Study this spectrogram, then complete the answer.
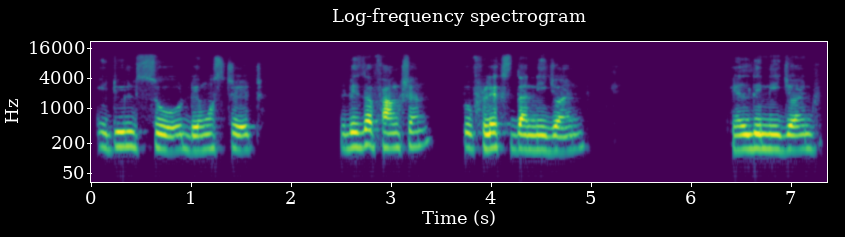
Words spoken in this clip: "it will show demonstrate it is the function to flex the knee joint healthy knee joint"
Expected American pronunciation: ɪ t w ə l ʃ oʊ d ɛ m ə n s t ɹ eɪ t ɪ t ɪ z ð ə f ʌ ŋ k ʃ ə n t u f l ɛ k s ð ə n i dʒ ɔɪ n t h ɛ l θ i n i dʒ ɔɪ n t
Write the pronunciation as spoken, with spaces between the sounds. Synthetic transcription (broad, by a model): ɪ t w ə l s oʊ d ɛ m ə n s t ɹ eɪ t ɪ t ɪ z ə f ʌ ŋ k ʃ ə n t u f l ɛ k s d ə n i dʒ ɔɪ n t h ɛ l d i n i dʒ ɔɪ n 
